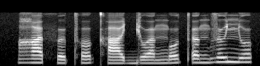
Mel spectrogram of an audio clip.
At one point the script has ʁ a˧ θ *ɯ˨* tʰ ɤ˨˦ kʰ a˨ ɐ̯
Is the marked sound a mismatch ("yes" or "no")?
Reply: no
